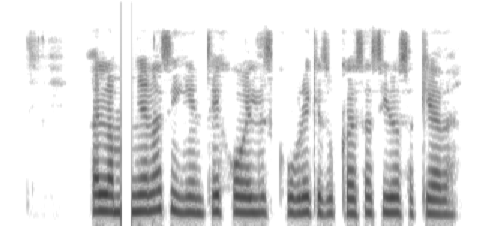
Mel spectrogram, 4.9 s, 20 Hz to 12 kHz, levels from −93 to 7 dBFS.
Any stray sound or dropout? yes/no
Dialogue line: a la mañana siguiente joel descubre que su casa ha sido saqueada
yes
